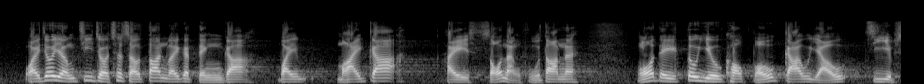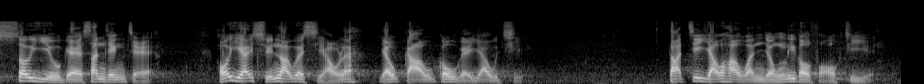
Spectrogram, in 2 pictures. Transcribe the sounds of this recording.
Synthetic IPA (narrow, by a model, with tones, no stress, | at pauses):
wʔɐ̰˨jt͡ʃɔː˨˥jœː˨ŋt͡siː˥t͡ʃɔː˧t͡ʃʰɵ˥t̚sɐ˨˥wt̪aː˥nwɐ˨˥jkɛː˧t̪ɪ˨ŋkaː˧˥ | wɐ˨j | maː˨˧jkaː˥ | hɐ˨jsɔː˨˥nɐ˨˩ŋfuː˨˧t̪aː˥mlɛː˥ | ŋɔː˨˧t̪e˨jɪ˨k̚t̪o˥wjiː˧wkʰɔː˧k̚po˨˥wkaː˧wjɐ˨˧wt͡siː˧jiː˨˩p̚sɵ˥ɥjiː˧wkɛː˧sɐ˥nt͡sʰɪ˨˥ŋt͡sɛ̰ː˨˥ | hɔː˨˥jiː˧hɐ˨˥jsyː˨˥nlɐ˨˥wkɛː˧siː˨˩hɐ̰˨wlɛː˥jɐ˨˧wkaː˧wko˥wkɛː˧jɐ˥wt͡sʰḭː˨ | t̪aː˨t̚t͡siː˧˥jɐ˨˧wɦaː˨wwɐ˨njʊ˨ŋniː˥kɔː˧fɔ̰ː˨˥ʊ˨˥k̚t͡siː˥jy̰ː˨˩n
